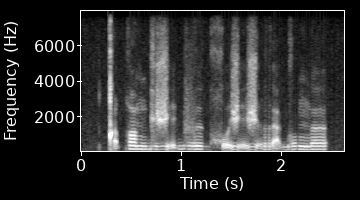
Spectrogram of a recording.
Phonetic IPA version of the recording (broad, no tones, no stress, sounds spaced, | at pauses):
ǃ ə̰ qʷ i m ɡʲ ə ʒ ḛ ɡ v ø ɡ χʷ ə̰ ʒ ḛ ʒ ə̰ r a̰ ɡ o ŋ͡m œ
